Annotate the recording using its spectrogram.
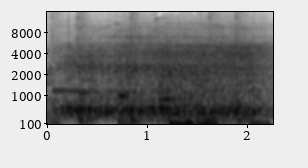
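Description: NutriBullet personal blender running loud and steady, its blade whirring and grinding through a smoothie of crushed ice, banana, peanut butter and milk.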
